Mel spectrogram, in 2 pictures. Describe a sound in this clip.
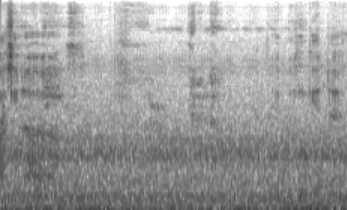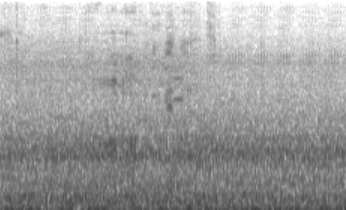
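A car's engine and tyres rumble steadily on a highway, heard from inside the car.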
